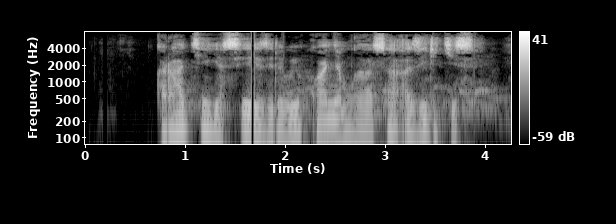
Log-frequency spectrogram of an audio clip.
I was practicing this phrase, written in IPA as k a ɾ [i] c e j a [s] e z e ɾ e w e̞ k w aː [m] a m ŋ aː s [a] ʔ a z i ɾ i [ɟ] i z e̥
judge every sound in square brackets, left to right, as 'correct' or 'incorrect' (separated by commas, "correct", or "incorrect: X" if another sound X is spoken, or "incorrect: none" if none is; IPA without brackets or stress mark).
incorrect: a, correct, incorrect: ɲ, correct, incorrect: c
